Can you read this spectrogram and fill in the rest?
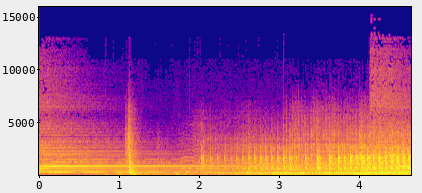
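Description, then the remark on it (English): A bell tolls in the distance, a sharp strike ringing out into long, sustained humming tones, followed by a rumbling, pulsing texture that grows steadily louder. “So now I guess you hear that bell tolling off there in the distance.”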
